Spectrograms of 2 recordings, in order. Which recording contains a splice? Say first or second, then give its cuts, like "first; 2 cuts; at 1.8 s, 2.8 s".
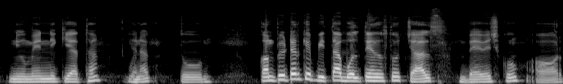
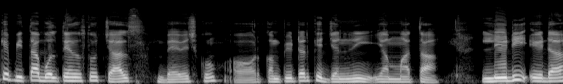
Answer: first; 1 cut; at 1.4 s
